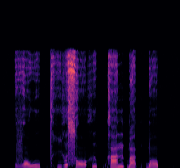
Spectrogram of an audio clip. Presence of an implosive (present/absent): present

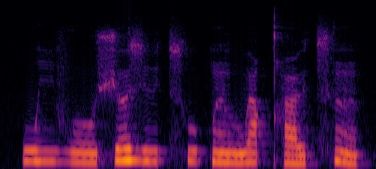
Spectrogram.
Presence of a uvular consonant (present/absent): present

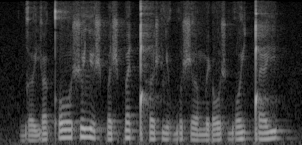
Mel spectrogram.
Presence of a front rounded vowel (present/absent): present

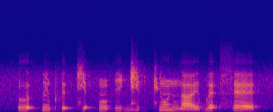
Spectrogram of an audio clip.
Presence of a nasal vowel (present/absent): present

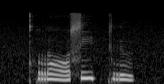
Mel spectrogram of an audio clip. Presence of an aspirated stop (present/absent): present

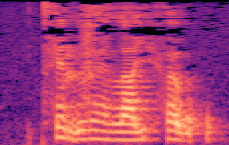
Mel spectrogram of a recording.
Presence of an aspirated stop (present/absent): present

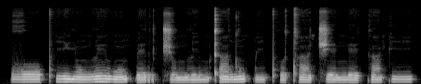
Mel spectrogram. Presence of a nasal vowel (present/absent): present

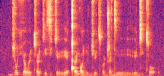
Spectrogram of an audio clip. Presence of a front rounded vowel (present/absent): present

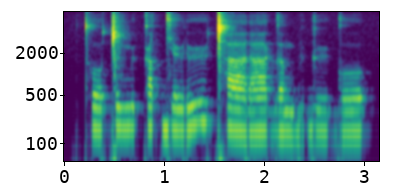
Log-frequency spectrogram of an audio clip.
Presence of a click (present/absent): present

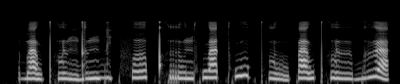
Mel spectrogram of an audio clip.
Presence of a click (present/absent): absent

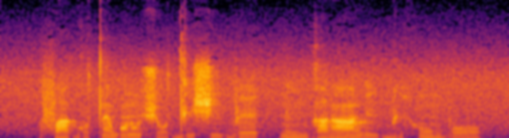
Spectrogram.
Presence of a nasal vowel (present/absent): present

